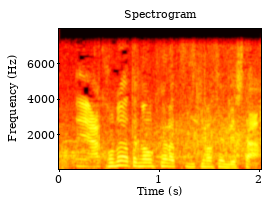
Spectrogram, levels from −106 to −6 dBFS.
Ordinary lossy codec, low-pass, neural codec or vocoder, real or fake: none; 7.2 kHz; none; real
